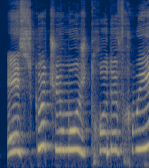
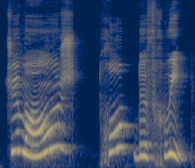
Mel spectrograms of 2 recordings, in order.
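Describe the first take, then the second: First: "Est-ce que tu manges trop de fruits?" pitched high, voice climbing as a question; rising question tune. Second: Sentence read out with a falling statement tune; plain statement. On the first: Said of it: "Regardez l'intonation que j'ai dit". (intonation montante de question) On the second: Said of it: "Regardez cette phrase". (phrase affirmative qui descend à la fin) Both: Shown as a demonstration.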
